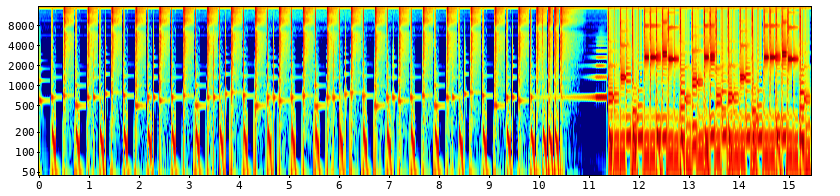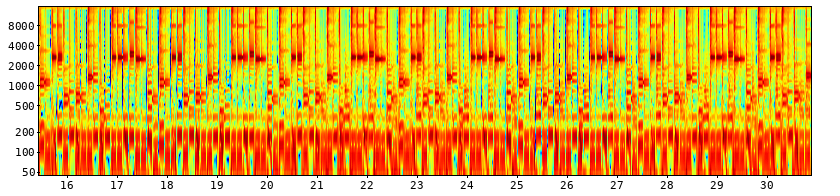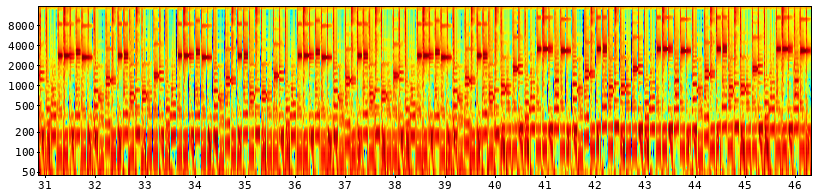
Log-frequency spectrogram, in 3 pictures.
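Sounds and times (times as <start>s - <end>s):
techno noise music: 0.3s - 10.7s, 11.4s - 46.3s.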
